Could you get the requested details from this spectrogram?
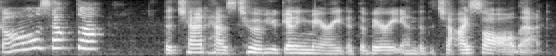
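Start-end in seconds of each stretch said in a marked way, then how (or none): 0.0-1.0 put-on high, slow girl's voice. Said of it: "She was like".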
